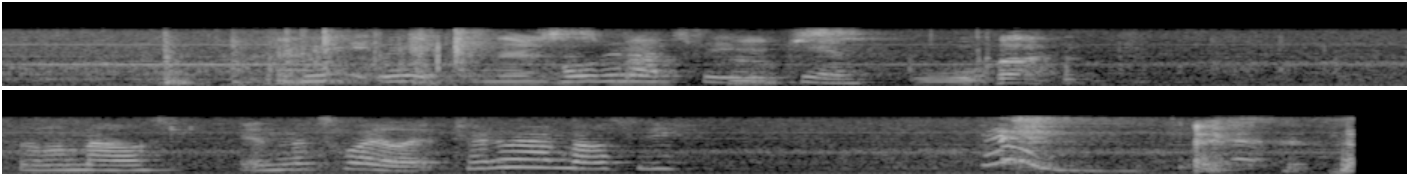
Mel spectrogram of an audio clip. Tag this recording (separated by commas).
Speech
